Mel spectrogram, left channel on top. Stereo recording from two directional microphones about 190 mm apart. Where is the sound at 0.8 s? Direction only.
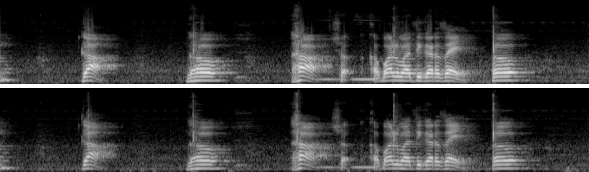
15° left (ahead or behind).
